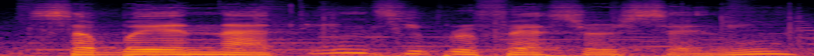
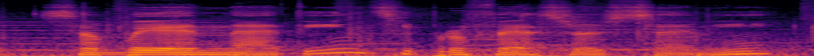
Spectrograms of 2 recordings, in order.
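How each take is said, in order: The two takes are said the same way.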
